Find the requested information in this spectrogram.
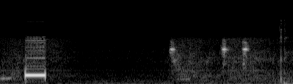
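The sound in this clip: Telephone line tones as a caller connects to a call-in line: one loud, steady beep, then after a silent pause a few short, fainter beeps and clicks.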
